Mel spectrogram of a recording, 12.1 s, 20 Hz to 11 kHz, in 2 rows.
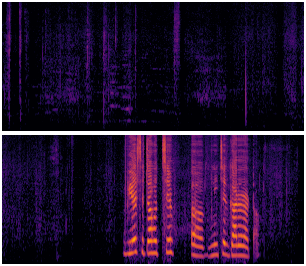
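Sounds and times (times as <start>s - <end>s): faint rustle of fabric: 0.0s - 12.0s.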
